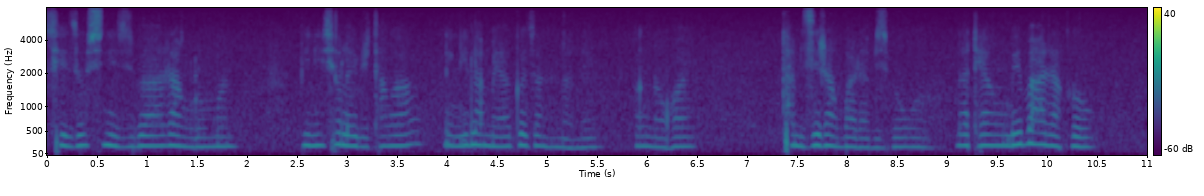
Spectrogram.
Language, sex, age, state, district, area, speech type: Bodo, female, 18-30, Assam, Chirang, rural, spontaneous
